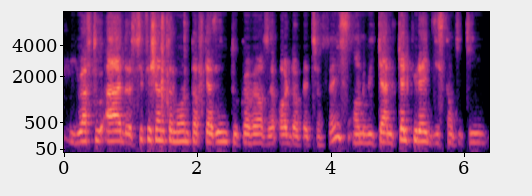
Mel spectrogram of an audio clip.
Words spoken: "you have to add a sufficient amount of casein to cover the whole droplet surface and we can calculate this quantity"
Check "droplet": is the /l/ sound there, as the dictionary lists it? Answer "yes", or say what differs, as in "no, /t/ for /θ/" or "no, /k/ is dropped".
no, /l/ is dropped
